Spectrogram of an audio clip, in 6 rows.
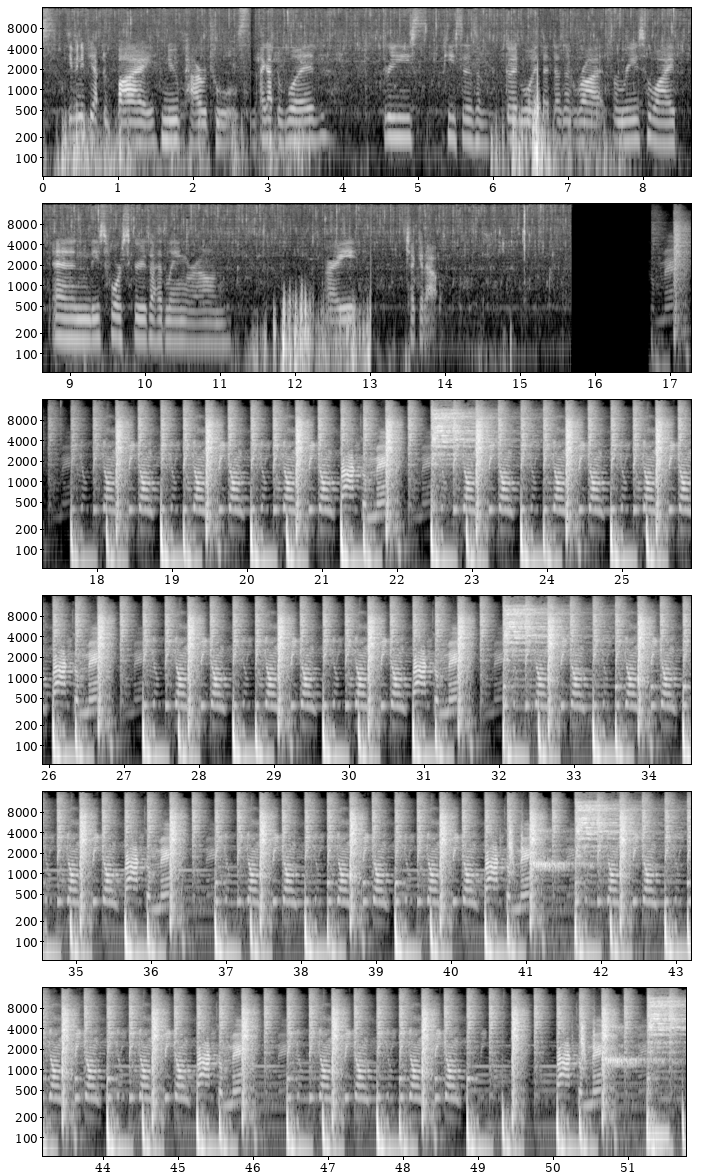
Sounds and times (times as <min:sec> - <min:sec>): Speech: 0:00.3 - 0:03.8, 0:04.6 - 0:11.1, 0:12.4 - 0:12.9, 0:13.5 - 0:14.0
Music: 0:16.8 - 0:51.7.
